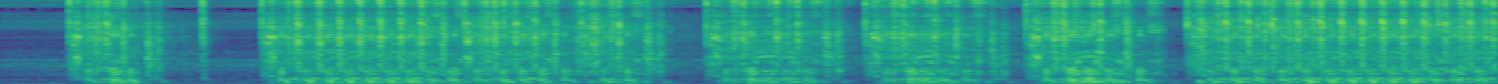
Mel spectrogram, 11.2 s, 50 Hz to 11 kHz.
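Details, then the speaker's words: 2021 Yamaha XT250 with 252 miles, sat since 2022, new gas and battery, cranks but won't run; on jumper it fires in short one-to-two-second bursts and cuts out repeatedly; starts briefly then dies, fuel issue suspected. "I got to connect the jumper but it started so it is a fuel issue 100%"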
